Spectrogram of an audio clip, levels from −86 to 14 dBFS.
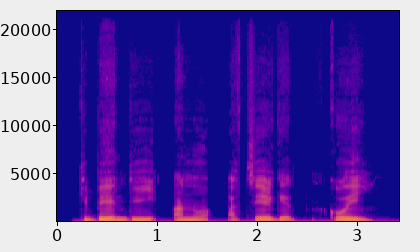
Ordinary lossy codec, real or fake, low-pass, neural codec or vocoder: none; fake; none; codec, 44.1 kHz, 3.4 kbps, Pupu-Codec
